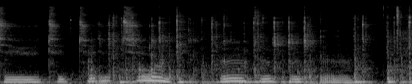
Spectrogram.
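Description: Computer keyboard typing: a run of quick, irregular key clicks, under a low, muttered voice.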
